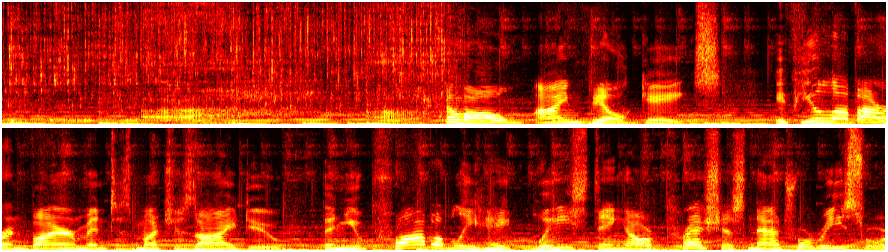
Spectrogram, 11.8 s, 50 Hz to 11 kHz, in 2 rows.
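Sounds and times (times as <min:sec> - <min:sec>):
water poured into a glass: 0:00.0 - 0:03.1
speech: 0:03.0 - 0:11.7.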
